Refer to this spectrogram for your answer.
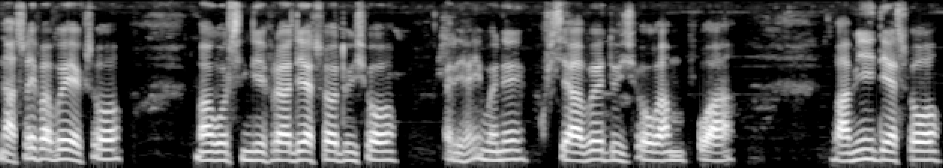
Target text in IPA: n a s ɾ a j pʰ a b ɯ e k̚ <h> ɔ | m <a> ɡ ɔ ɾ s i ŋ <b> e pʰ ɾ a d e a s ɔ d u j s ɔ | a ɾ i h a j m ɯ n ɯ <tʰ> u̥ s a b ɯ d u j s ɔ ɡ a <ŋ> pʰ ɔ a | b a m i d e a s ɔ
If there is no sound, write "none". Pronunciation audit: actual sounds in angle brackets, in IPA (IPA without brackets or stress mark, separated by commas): s, a, ɡ, kʰ, m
